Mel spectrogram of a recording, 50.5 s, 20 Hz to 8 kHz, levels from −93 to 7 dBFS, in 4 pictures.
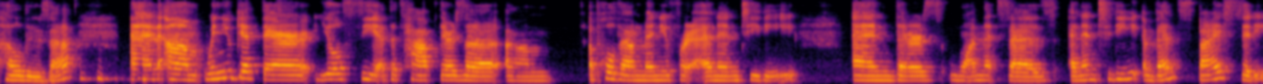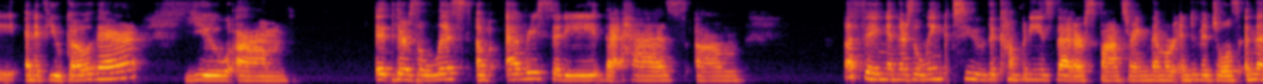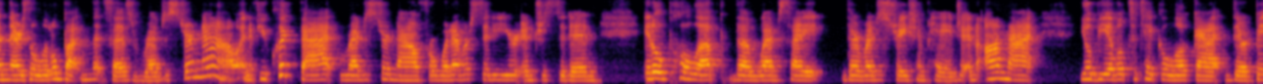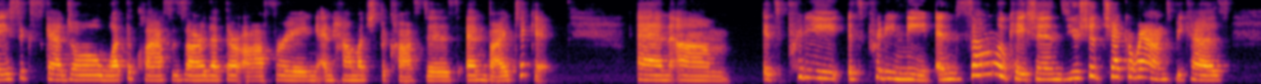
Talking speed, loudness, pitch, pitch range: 165 wpm, -17 LUFS, 170 Hz, 165-195 Hz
